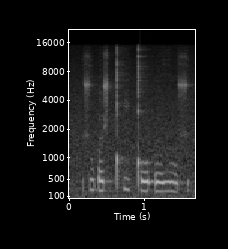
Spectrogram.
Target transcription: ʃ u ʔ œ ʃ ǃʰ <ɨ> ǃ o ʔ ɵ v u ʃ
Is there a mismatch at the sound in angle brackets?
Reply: yes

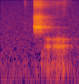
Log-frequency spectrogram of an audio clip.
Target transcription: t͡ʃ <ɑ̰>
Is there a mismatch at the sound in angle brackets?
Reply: no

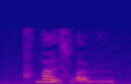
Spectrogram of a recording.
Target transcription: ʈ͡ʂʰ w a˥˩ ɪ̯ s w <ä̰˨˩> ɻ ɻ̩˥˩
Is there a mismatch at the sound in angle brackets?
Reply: no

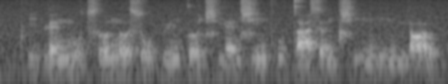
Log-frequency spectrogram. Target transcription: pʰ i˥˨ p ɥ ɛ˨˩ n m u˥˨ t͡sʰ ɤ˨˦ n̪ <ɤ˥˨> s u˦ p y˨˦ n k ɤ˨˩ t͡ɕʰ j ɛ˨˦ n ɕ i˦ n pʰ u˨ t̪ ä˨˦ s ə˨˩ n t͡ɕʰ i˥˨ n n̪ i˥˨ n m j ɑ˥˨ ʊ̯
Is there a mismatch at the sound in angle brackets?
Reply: no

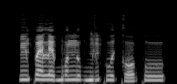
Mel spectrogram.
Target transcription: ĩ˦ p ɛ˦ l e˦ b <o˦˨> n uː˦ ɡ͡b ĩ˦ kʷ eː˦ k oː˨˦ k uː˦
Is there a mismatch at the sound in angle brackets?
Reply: yes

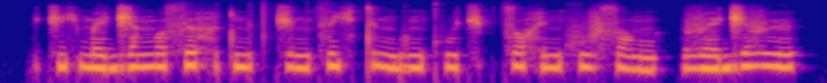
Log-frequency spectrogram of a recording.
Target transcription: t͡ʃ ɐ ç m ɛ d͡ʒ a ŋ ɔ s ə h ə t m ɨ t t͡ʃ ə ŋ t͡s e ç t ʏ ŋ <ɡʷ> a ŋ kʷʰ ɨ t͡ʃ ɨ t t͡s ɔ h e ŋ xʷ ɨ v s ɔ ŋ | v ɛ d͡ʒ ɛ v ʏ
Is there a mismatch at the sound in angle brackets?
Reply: no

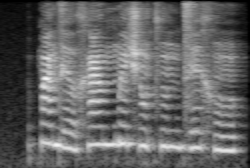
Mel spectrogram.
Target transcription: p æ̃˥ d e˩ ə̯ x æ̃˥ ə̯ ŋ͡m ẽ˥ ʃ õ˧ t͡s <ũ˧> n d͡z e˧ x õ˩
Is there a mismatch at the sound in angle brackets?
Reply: no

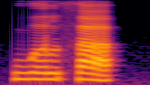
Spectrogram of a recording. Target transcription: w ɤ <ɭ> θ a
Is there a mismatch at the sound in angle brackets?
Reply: yes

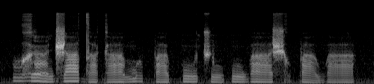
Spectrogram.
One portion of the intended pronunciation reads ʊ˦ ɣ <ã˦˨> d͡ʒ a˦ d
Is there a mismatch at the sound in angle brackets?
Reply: no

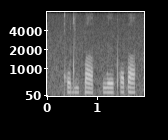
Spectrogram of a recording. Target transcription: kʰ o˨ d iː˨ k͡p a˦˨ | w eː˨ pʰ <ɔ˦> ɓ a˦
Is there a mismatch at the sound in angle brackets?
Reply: no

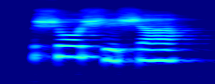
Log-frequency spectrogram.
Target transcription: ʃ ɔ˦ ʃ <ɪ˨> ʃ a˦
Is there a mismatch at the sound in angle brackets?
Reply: no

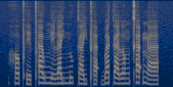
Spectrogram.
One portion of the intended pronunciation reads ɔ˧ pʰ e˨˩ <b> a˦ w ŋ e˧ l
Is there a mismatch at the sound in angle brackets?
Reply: yes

